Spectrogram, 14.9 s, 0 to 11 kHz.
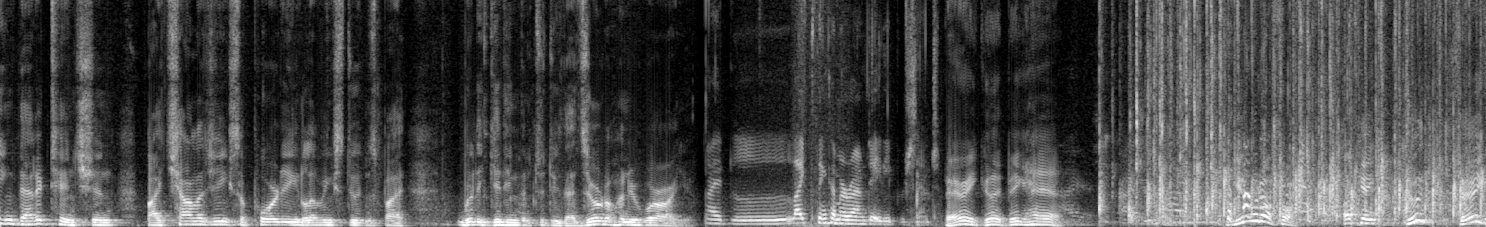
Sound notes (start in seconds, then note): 11.0 applause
